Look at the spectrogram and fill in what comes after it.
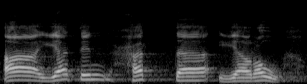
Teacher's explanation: ملا کر پڑھیں گے جاءتہم، جاءتہم کل آیت، کل آیت، حتی، ناظرین آیتن میں تا کے نیچے 2 زیر کی تنوین ہے، تنوین کے بعد یہاں پر ہا ہے تو حرف حلقی، تو یہاں آیتن میں غنہ یا اخفا نہیں کیا جائے گا۔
